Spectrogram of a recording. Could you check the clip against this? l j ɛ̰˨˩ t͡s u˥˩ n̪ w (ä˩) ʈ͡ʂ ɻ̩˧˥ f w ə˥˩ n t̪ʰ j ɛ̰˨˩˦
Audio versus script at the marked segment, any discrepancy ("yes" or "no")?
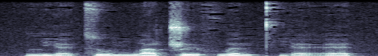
yes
